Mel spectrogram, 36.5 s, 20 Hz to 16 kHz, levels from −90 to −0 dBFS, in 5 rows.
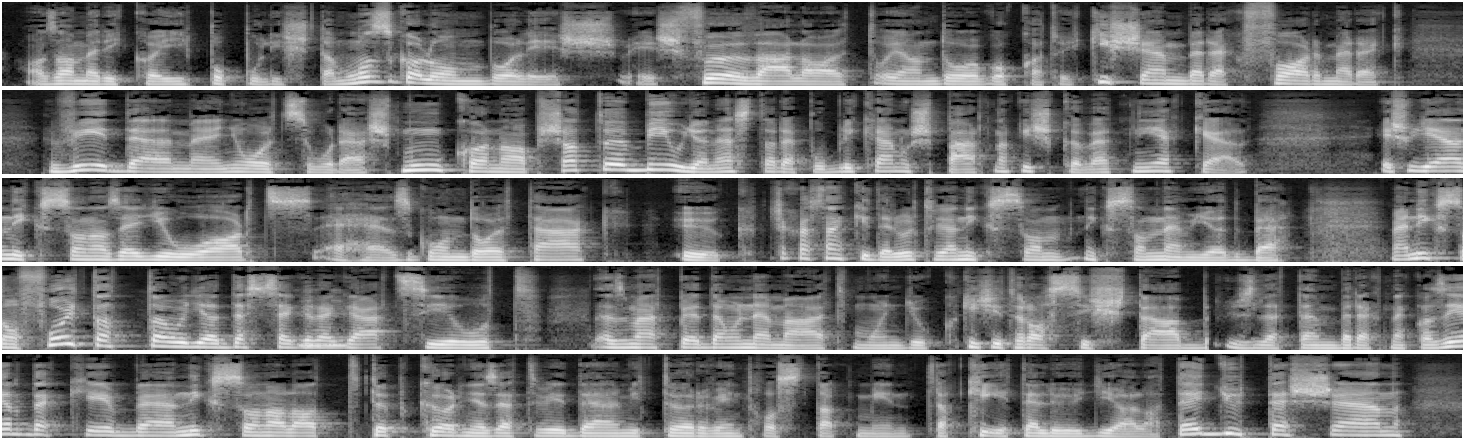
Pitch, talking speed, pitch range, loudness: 140 Hz, 125 wpm, 125-165 Hz, -14 LUFS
